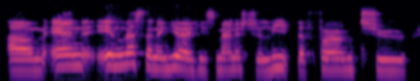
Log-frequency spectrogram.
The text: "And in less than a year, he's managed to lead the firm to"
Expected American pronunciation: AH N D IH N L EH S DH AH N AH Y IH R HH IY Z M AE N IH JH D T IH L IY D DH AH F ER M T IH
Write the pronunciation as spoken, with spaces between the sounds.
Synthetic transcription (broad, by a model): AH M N IH N L EH S DH AH N AH Y IH R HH IY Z M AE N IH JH T IH L IY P DH AH F ER M T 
